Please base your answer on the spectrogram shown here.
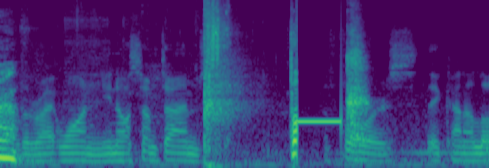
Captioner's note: beep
